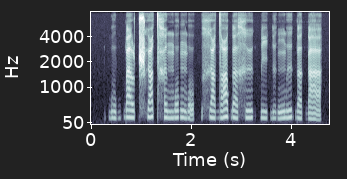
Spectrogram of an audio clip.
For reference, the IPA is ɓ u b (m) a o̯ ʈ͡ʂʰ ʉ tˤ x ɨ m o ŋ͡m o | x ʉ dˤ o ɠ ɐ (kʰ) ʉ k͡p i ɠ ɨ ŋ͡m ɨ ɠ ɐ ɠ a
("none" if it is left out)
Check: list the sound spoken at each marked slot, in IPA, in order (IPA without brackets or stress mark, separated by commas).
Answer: ɓ, x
